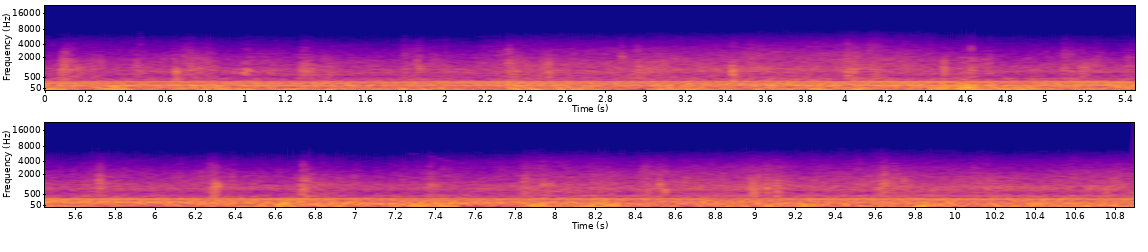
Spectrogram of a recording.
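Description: Small waves lap gently against a pebbly shore.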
